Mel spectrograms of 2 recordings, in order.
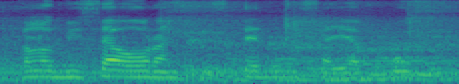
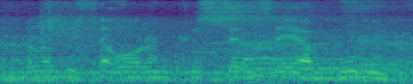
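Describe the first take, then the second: No difference in how they are said.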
